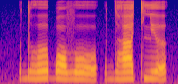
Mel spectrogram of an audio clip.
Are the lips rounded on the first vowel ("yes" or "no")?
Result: no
